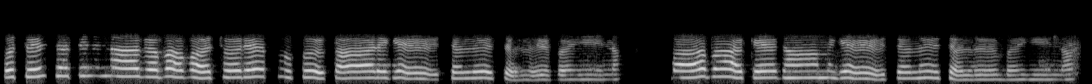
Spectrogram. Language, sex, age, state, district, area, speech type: Maithili, female, 60+, Bihar, Purnia, rural, conversation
